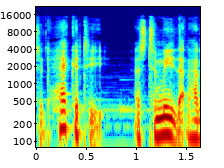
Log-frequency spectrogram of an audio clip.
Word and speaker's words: Hecate: we take a look at the way it's pronounced in greek it's ergati which could easily be translated to both hecate and herkate so i guess it comes down to personal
